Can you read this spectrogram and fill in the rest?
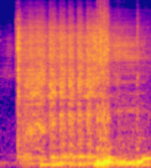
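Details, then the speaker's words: Racecar on its first start attempt after being rewired by hand with a fresh ECU: the starter churns for under two seconds with a few uneven pops but it doesn't catch; the ECU is not yet tuned. "It's probably not gonna start right off the bat because the ECU has absolutely no idea what it's doing."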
